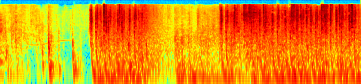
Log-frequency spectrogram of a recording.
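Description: An automatic shotgun fires in rapid blasts.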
